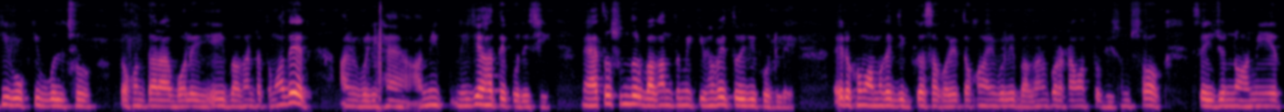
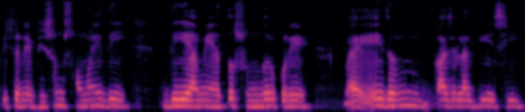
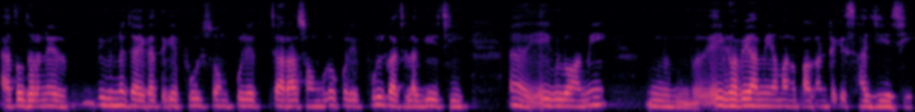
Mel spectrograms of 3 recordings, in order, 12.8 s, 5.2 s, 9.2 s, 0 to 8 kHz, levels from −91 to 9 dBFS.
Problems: background sounds at intervals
